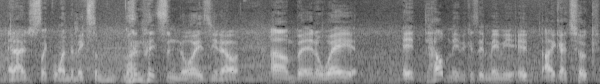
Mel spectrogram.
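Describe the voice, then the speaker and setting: A man with an American accent talks at a very fast pace. His pitch varies in an ordinary way over noticeable background noise. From West Virginia. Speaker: musician. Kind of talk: casual interview.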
